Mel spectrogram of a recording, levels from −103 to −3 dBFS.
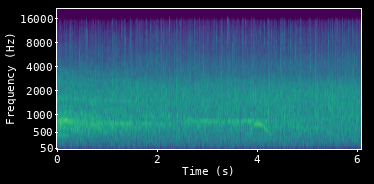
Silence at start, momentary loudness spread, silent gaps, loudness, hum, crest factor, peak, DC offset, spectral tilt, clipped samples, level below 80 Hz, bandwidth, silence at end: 0 s; 3 LU; none; -38 LUFS; none; 18 dB; -22 dBFS; under 0.1%; -1.5 dB/octave; under 0.1%; -90 dBFS; 16 kHz; 0 s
